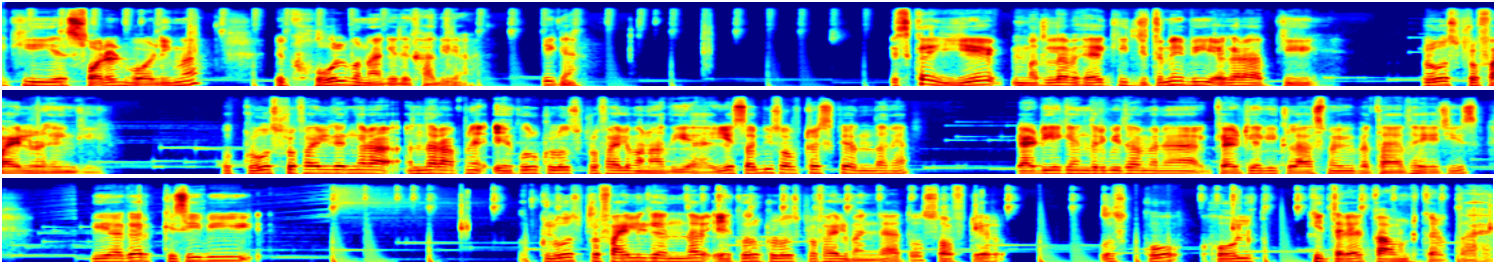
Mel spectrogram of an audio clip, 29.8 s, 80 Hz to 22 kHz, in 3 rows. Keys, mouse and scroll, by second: 7.1-8.7 middle drag, 8.7 ctrl+z, 11.0 click, 23.4 click, 24.0 click.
